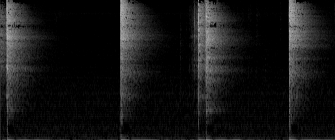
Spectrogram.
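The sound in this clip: Sharp snapping clicks from the top of a camera tripod adapter: five crisp, loud snaps spaced a second or two apart, two of them in quick succession, over a faint low background hum.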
